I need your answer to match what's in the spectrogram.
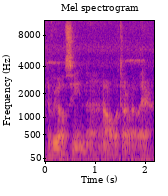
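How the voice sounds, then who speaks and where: A man co-hosting a casual movie podcast, loud, joking and swearing freely. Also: fast. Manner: loud, profane, jokey. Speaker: podcast co-host. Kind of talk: casual chat. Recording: roomy, distant mic, faint noise.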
